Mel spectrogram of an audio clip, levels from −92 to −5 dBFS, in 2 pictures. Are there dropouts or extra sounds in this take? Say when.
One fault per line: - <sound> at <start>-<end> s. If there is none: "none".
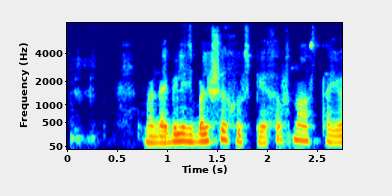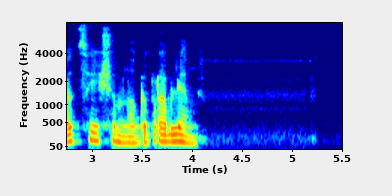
none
